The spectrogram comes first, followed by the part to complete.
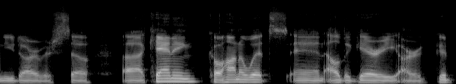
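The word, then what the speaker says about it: Kochanowicz: canning you've got this Jack konowitz is the proper pronunciation that he was allergic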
